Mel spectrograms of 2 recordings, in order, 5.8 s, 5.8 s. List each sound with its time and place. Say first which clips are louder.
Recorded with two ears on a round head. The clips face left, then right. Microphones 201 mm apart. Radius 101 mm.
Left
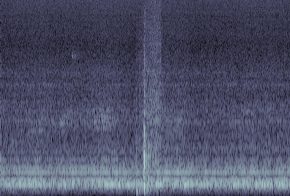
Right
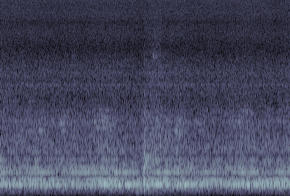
2.7 s a drawer: left 6 dB; 85° left, 0.7 m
